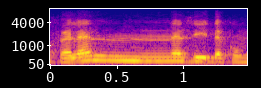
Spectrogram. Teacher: فلن نزيدكم نون ساكنة بعدها نون. فلن نزيدكم إدغام بغنة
